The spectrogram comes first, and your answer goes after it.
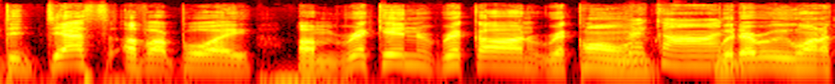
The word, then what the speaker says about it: Rickon: How do you pronounce Rickon again? Rickon.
